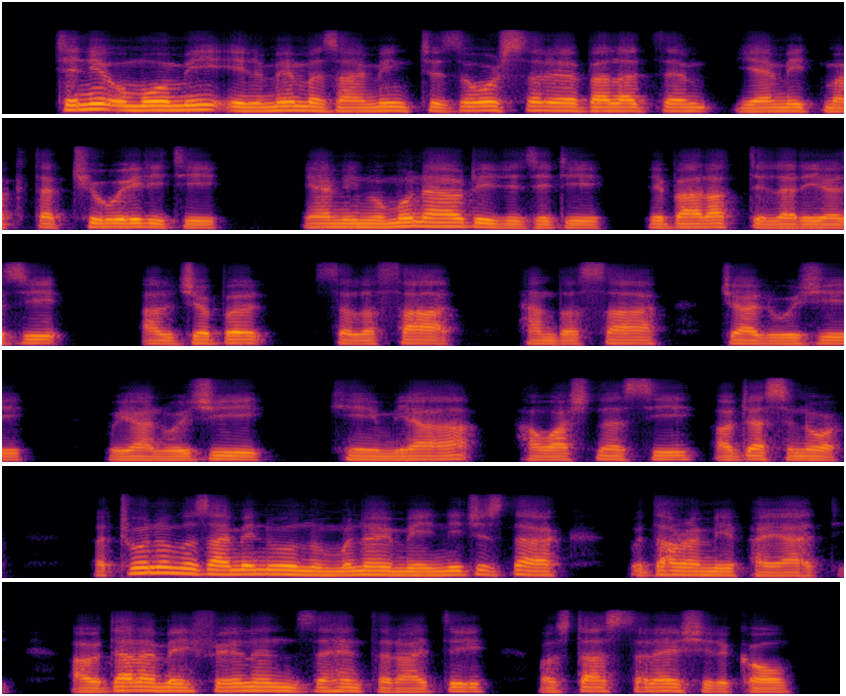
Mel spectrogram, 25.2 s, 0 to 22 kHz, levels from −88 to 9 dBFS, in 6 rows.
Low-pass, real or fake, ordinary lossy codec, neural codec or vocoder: none; fake; none; codec, 16 kHz, 0.2 kbps, FocalCodec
